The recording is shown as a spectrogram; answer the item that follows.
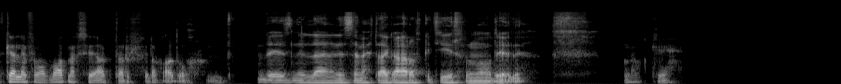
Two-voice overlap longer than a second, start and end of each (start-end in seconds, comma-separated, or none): none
